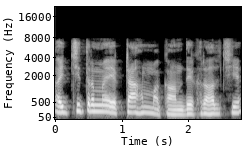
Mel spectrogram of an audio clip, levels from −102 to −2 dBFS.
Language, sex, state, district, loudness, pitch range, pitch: Maithili, male, Bihar, Samastipur, -15 LUFS, 135-175 Hz, 165 Hz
